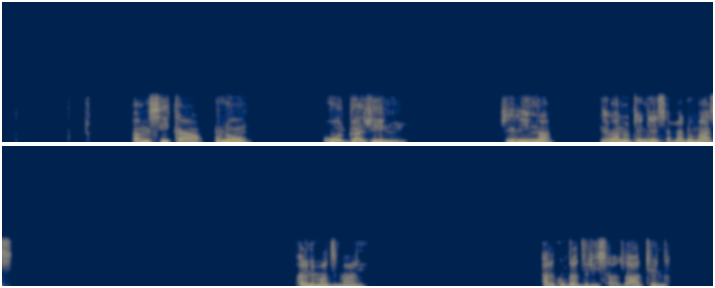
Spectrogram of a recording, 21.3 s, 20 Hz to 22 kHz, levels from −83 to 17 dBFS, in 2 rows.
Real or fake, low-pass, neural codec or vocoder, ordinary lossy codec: real; 7.2 kHz; none; Opus, 24 kbps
